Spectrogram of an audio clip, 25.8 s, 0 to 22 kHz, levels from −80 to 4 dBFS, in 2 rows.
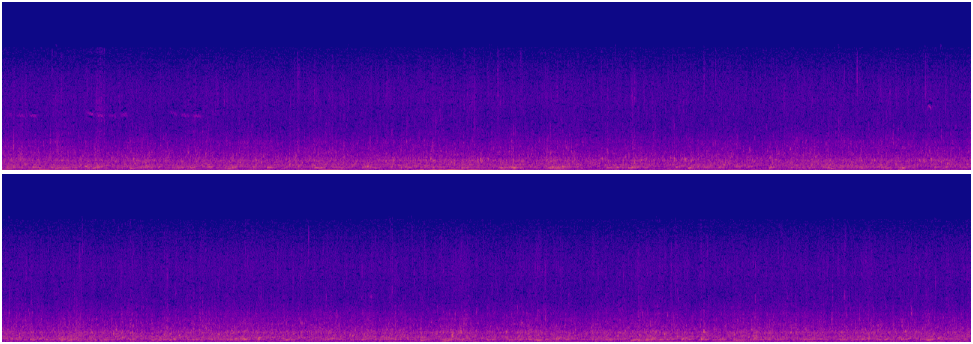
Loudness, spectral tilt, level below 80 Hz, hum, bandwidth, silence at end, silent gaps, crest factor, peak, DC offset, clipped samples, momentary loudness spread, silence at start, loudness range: -39 LUFS; -3 dB/octave; -54 dBFS; none; 16.5 kHz; 0 s; none; 18 dB; -22 dBFS; under 0.1%; under 0.1%; 2 LU; 0 s; 1 LU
